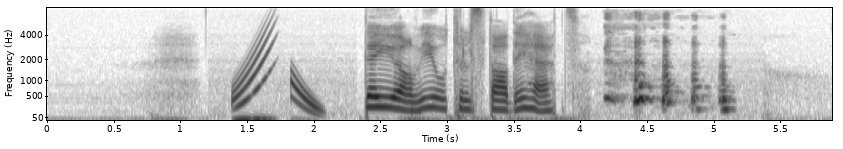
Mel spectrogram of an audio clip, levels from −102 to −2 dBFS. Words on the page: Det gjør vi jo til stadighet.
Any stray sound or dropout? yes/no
yes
